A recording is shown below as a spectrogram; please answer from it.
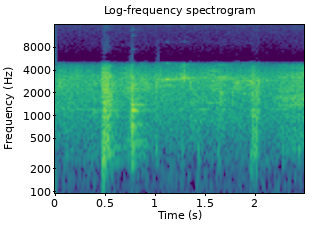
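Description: TSEC/KY-68 secure field phone handled as it is turned over and set down: a dull knock about half a second in, then a lighter knock just after.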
